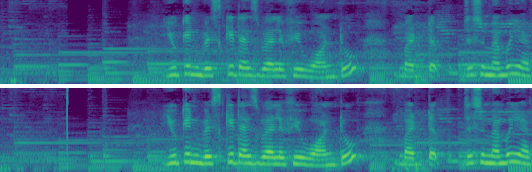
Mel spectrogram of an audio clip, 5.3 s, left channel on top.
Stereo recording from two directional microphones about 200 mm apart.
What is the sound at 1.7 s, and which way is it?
Speech, 30° right (ahead or behind).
